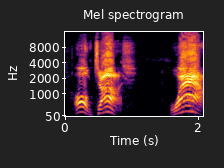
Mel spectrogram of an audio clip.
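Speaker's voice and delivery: dripping sarcasm, high and swooping. Showing how not to give criticism: sarcastic tone. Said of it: "don't just be, like, sar-, sarcastic".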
